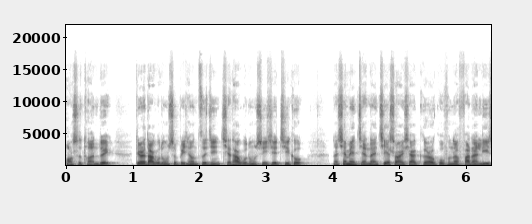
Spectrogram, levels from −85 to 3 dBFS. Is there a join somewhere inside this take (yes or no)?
no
